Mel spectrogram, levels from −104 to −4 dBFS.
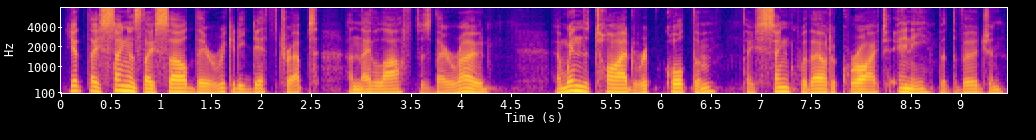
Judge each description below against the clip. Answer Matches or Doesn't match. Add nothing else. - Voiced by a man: Matches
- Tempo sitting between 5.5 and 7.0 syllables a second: Doesn't match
